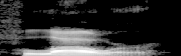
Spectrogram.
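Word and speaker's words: flour: and this has flower flower flower flower and this is the same pronunciation as the actual flower that grows out of the ground flower flower finally we'll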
